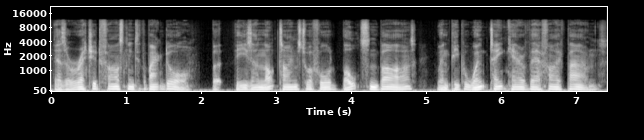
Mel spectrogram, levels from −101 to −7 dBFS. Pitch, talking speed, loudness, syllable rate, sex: 100 Hz, 220 wpm, -16 LUFS, 5.3 syllables/s, male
